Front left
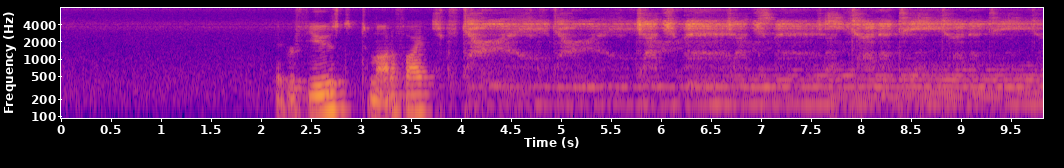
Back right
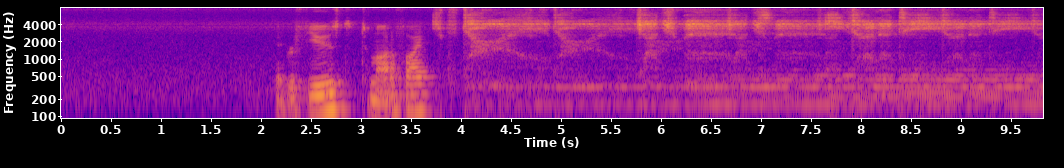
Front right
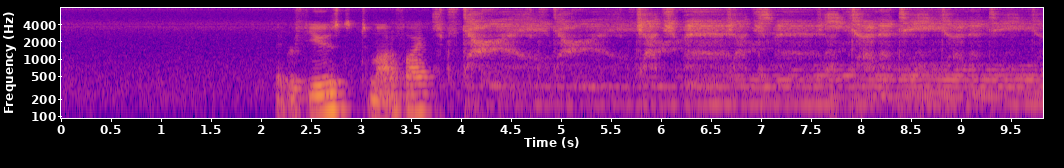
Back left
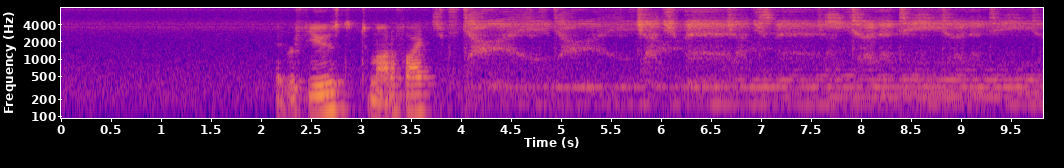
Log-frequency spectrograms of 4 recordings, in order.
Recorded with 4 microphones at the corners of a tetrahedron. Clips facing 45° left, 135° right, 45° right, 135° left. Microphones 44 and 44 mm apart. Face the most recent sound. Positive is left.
turn(degrees=-35)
